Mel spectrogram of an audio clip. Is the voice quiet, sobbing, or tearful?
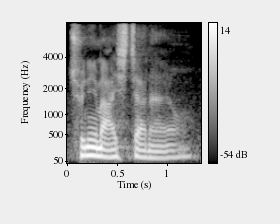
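quiet. It is said in a small, fading voice. He is too ashamed to speak up. "기어 들어가는 목소리로 대답했을지 모릅니다"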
